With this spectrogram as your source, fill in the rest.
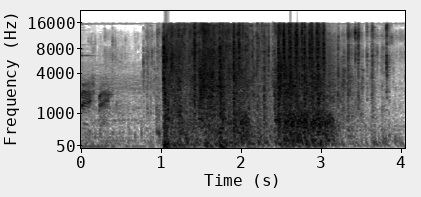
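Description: Gunshots ring out in rapid bursts.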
